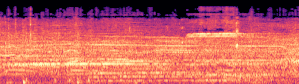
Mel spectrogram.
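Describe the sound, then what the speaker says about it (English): Crowd noise from a women's college basketball tournament game between North Carolina Central and Coppin State fills the arena as a steady, loud roar of cheering, with scattered shouts and sneaker sounds underneath. "this crowd explodes as North Carolina Central calls a timeout"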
